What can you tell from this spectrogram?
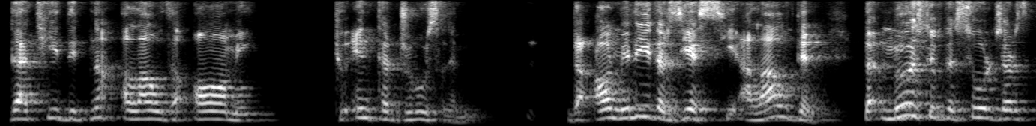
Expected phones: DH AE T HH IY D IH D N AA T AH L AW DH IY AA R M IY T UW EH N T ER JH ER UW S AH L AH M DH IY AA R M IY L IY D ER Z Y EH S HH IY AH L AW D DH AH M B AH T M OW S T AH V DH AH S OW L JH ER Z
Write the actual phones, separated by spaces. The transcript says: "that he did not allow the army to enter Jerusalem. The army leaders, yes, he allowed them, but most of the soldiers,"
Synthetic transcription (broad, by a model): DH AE T HH IY D IH D N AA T AH L AW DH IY AA R M IY T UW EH N T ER JH ER UW S AH L AH M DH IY AA R M IY L IY D ER Z Y EH S HH IY AH L AW D DH AH M B AH T M OW S T AH V DH AH S OW L JH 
